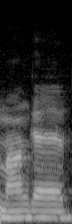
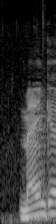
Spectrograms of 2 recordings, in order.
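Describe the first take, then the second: First: It is said with the standard pronunciation. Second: It is said with a Canadian pronunciation. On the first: The speaker calls it right. "if you want to pronounce it right" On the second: The speaker calls it wrong. "if you're Canadian"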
